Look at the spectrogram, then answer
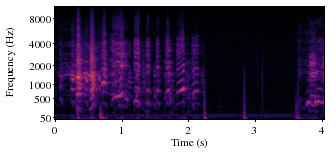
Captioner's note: group laughing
